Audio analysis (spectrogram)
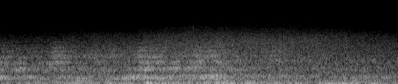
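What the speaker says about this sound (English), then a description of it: "I'm not on that one either because that looks like a private jet." A private jet passing overhead at a seaside fishing spot in Wales, a distant broad roar that swells slightly and holds, steady and moderately faint over coastal ambience.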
